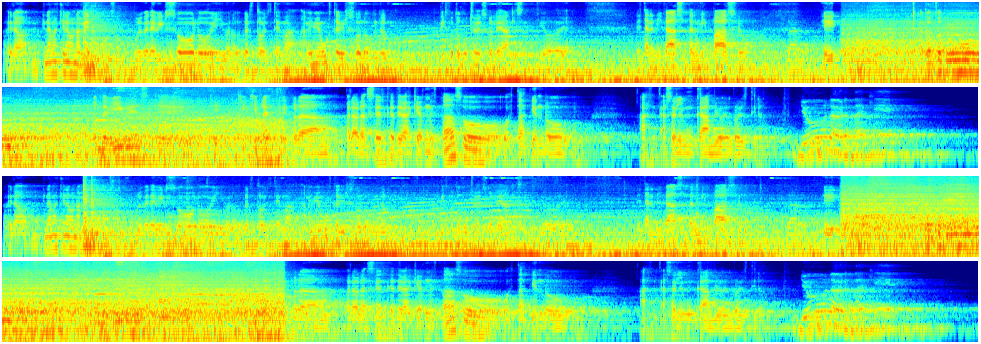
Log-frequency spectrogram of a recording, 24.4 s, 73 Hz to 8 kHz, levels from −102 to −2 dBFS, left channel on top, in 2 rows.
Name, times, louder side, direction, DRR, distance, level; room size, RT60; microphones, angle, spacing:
voice 1, 0.0-7.2 7.5-7.7 7.9-9.4 10.3-11.1 11.4-12.5 13.3-19.4 20.2-21.8, left 3 dB, 65° left, 8 dB, 0.7 m, -33 dB
sound 1, 1.0-12.7, right 1 dB, 55° right, 1.8 m, -28 dB
voice 2, 9.8-10.2 22.1-23.3, equal, 30° left, -1 dB, 2.1 m, -36 dB
sound 2, 10.5-15.8, right 4 dB, 90° right, 0.6 m, -28 dB
12.5 x 11.5 x 9.6 m, 2.6 s
head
